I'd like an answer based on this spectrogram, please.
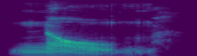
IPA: nəʊm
